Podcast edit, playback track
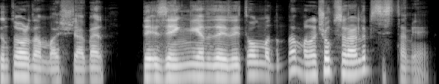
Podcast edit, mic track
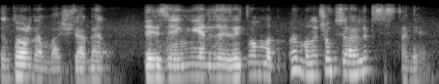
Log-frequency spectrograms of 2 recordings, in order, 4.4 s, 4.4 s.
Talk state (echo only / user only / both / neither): echo only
